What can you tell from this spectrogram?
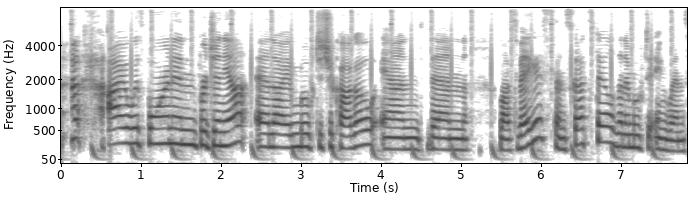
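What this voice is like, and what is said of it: American accent. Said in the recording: “I don't detect a British accent ... I won't be losing my American accent anytime soon”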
